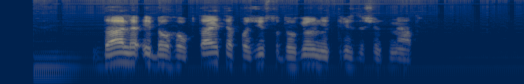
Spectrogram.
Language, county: Lithuanian, Vilnius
